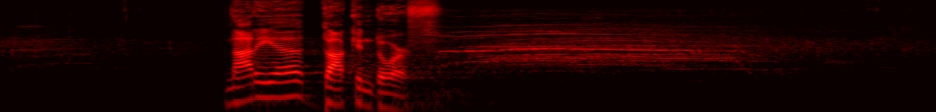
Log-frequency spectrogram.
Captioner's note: audience cheering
